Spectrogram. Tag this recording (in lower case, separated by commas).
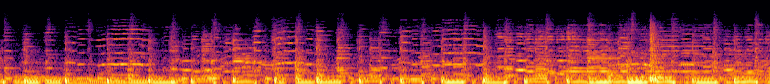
musical instrument, pizzicato, music, violin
